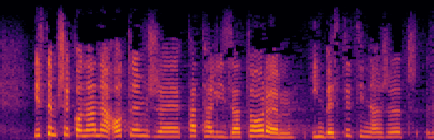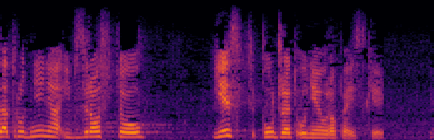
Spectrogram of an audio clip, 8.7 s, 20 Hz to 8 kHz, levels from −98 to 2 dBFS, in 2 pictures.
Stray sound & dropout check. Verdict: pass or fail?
pass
